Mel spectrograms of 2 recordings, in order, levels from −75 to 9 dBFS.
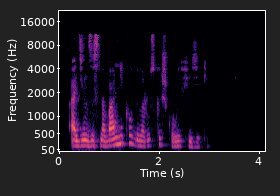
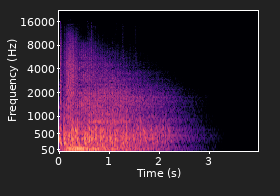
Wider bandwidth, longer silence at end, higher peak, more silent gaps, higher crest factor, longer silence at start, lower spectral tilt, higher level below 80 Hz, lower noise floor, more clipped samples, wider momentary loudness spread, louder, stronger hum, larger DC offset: second, 11.5 kHz vs 14.5 kHz; second, 1.2 s vs 1.65 s; second, -6 dBFS vs 0 dBFS; neither; first, 22 dB vs 16 dB; first, 0.2 s vs 0 s; second, -4.5 dB/octave vs -6.5 dB/octave; second, -70 dBFS vs -22 dBFS; first, under -90 dBFS vs -74 dBFS; neither; second, 13 LU vs 19 LU; second, -25 LUFS vs -15 LUFS; neither; neither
